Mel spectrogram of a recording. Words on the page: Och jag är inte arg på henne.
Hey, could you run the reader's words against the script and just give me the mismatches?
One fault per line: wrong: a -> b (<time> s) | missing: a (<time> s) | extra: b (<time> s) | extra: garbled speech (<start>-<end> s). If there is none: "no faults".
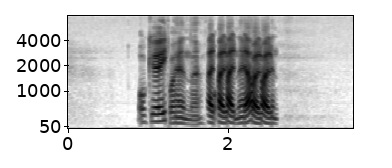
missing: inte arg (1.2 s)
extra: garbled speech (1.7-2.6 s)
